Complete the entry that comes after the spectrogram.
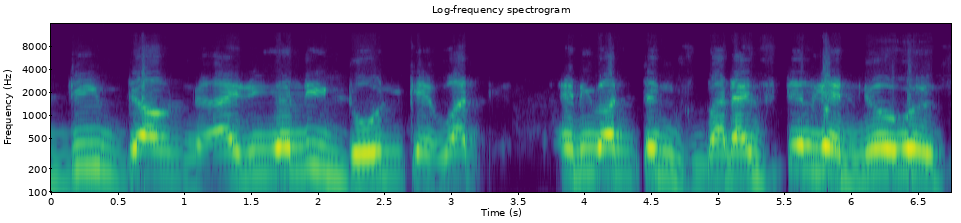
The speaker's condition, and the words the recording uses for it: Cerebral palsy. It's not because of other people, but it's because of the reactive movement that I start shivering and breathing abnormally.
